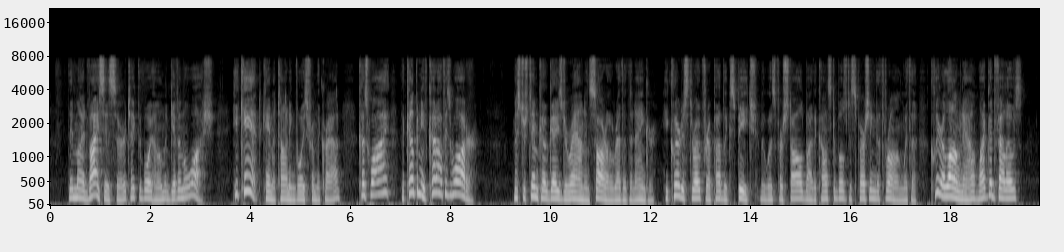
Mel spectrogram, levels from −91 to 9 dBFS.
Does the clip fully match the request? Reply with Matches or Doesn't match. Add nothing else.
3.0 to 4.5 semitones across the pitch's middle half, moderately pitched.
Doesn't match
